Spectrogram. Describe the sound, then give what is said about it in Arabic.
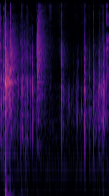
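A piece of a plastic toy falls, giving a sharp clatter followed by several lighter knocks and handling sounds, with a short quiet gap midway. “طاحت قطعة مش مشكلة، بعدين نجيبها.”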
